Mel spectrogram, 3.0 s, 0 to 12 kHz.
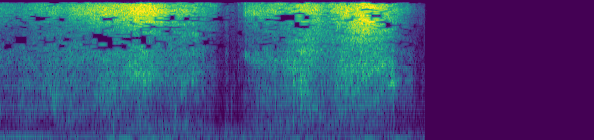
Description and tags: Bastion Ballast Pure Facade Skein
The reproduction of the social can be read as and through sound.
Recorded with a tascam dr100mkii and a rode shotgun mike. A door opens in the Student Services building at UC Santa Cruz.
field-recording, urban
